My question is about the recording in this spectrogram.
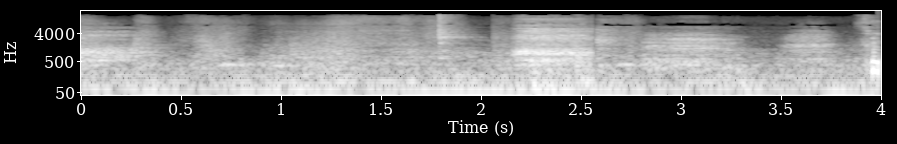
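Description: A woman breathing hard and out of breath from exercise, with two heavy breaths about two seconds apart.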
